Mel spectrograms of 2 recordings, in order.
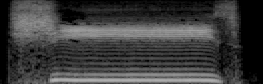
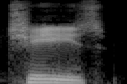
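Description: First: The word is stretched out for seconds. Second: The word is said quickly and short.

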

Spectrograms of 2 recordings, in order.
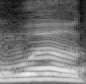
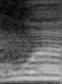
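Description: First: It sounds impressed and pleased. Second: It sounds disappointed and exasperated.

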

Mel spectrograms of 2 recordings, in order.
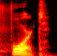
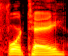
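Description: First: The word is said with one syllable. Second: The word is said with two syllables. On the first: This is the dictionary pronunciation. "Technically, in the dictionary, it's Fort" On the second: This is the everyday sports usage. "some people say Forte"

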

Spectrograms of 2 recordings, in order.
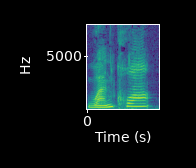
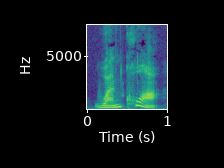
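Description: First: The second syllable is kuā, level tone. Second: The second syllable is kuà, falling tone. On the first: "纨绔还真不能读成纨夸或纨胯" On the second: "纨绔还真不能读成纨夸或纨胯"

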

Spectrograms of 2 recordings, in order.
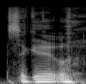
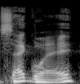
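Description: First: The word ends with an 'oo' sound. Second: The word ends with a 'way' sound. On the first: The speaker calls it wrong. "He was pronouncing it Segu" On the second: The speaker calls it right. "he was saying the word"

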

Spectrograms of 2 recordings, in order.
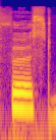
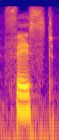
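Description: First: The vowel is a long 'er' sound. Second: The vowel is a short 'eh' sound. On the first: "the sound for Nguni speakers is really difficult" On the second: "We're going to substitute that with"

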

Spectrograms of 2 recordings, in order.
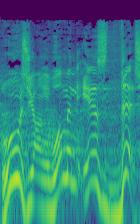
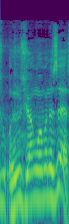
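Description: First: It is said in a flirtatious, excited tone. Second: It is said in a plain, matter-of-fact tone.

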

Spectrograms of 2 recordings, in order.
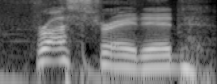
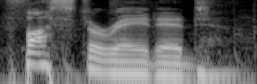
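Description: First: The r comes right after the f. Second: The r is moved later, adding a syllable. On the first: The speaker calls it right. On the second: The speaker calls it wrong.

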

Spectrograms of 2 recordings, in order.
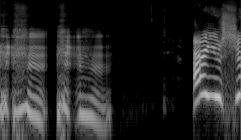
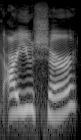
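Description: First: It is said in a put-on Doctor Steele voice. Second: It is said in the speaker's normal voice.

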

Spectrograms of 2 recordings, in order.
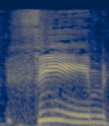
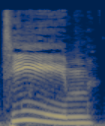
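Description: First: The name begins with a th sound. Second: The name begins with a plain t sound. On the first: The speaker calls it wrong. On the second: The speaker calls it right.

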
